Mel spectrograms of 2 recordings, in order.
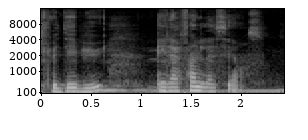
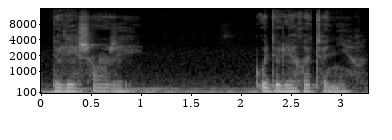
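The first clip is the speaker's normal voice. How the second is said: guided meditation. Acted. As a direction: ease listeners into calm, breath by breath. Guides the breathing and letting go.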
